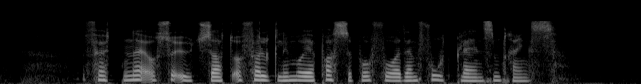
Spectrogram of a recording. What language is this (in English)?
Norwegian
